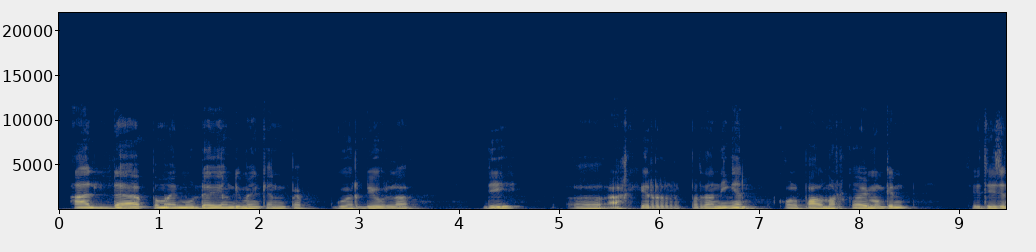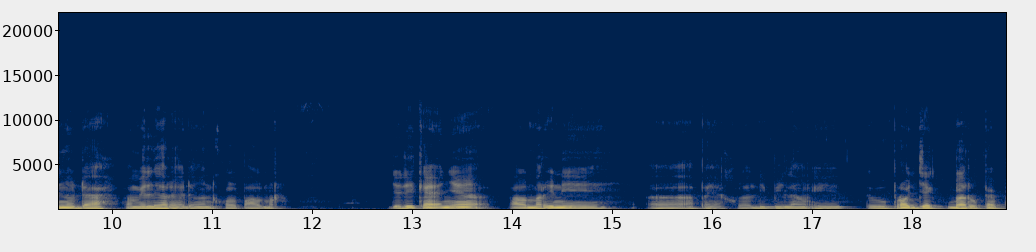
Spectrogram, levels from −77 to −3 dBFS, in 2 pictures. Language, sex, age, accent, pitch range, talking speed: Indonesian, male, 30-49, native, 100-115 Hz, 110 wpm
